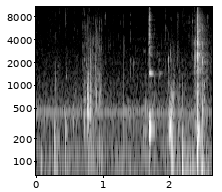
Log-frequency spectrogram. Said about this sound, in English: I walked down, got myself an overpriced bottled water, like I'm doing now.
